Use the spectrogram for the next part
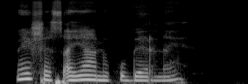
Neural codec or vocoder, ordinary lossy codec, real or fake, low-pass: codec, 44.1 kHz, 7.8 kbps, DAC; none; fake; none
